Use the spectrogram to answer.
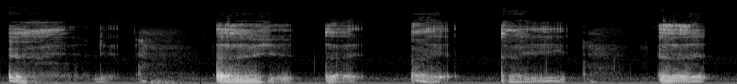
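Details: Voluntary big burps: a run of about seven loud, drawn-out belches in a quiet room; ordinary burping.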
